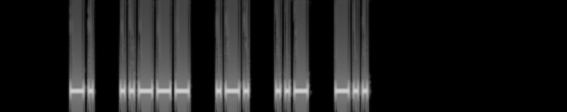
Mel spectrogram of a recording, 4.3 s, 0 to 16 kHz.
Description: Morse code, heard as a keyed tone, about 36 wpm, spaced as for 25 wpm, 700 Hz. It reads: N2RUD
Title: USA Call Signs - 5 Characters - 2x Character Spacing - 35wpm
